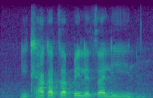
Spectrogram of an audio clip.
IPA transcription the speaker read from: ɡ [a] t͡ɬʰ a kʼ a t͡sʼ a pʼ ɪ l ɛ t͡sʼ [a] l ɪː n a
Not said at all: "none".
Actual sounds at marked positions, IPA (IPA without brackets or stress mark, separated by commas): i, a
